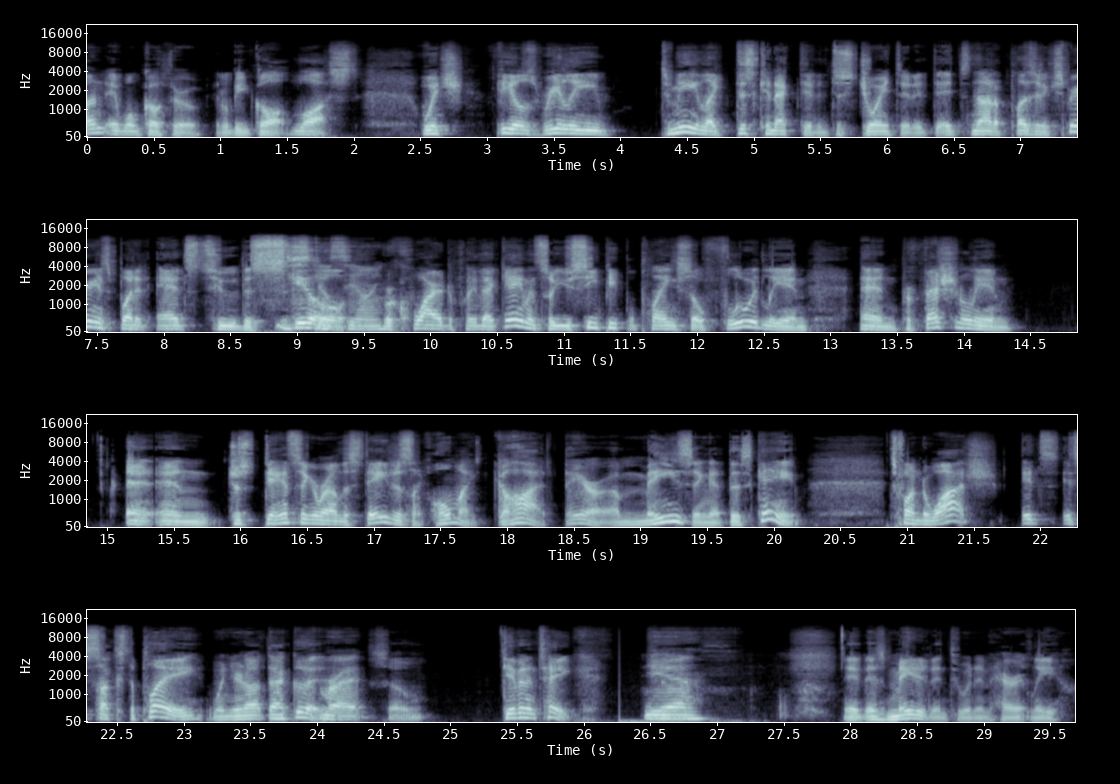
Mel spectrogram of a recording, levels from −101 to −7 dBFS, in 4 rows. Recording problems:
garbled, watery; slightly; nothing above 10.5 kHz
abrupt cut into speech; at the start

